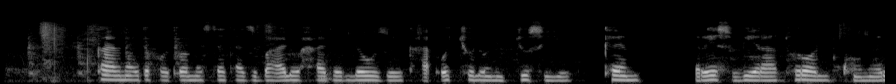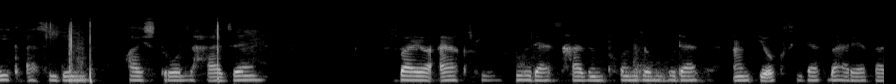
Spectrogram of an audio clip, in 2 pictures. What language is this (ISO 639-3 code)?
tir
